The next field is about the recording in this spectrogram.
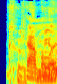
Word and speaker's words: Kamala: A Camila is it? – Kamala Harris. – Is it Kamala Harris? – Yeah. – Damn, I've been mispronouncing her name the entire time.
